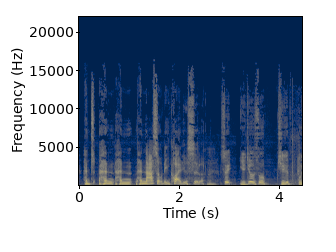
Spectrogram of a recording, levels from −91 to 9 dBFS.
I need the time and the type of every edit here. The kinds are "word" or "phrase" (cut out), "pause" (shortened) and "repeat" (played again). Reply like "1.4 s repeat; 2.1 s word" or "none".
2.8 s pause; 3.1 s pause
